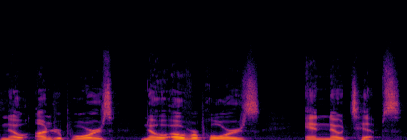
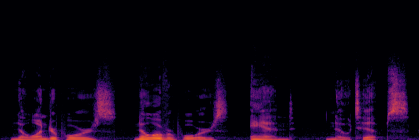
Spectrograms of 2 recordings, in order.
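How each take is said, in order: First: Said in the usual way. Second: Lightly voiced ad announcer, softer; commercial voice. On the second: Host lists robot bartender perks in a mock commercial voice. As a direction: read it like a mock commercial tagline. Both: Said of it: "the commercial voice".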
